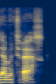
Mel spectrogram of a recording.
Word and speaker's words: Dimitrescu: For the most part, the way it's pronounced is Lady Dimitrescu.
